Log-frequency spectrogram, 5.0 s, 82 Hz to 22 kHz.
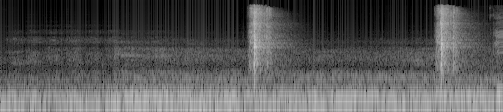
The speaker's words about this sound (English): He put on the shock belt and picked up a Mach M4 assault rifle. I'm going to call that a foe, so I'm going to shoot.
